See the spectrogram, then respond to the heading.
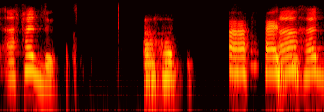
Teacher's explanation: تو ہا یہ جو حرف ہے ہا، اس کا مخرج ہے حلق کے درمیانی حصے سے یعنی بیچ کے حصے سے بڑی ہا ادا ہوتی ہے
